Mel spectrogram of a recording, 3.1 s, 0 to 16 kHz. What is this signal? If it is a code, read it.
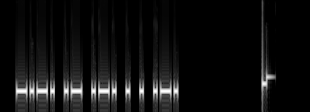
Morse code, heard as a keyed tone, about 34 wpm, 700 Hz. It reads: CAREER
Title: Sentences from Top 1000 Words - New Word Drill - 35wpm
